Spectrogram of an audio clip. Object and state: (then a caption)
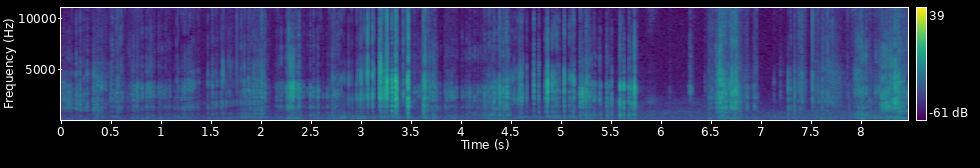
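Cloth-bound hardcover book scratched with fingernails. Fingernails of both hands scratch the red cloth spine of a large, thick, solid fabric-covered hardcover book. The result is dense, crisp, high, dry scratching in rapid bursts with no low end, dipping briefly quieter near the sixth second before swelling again.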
